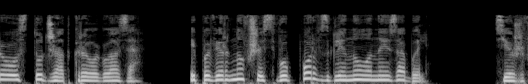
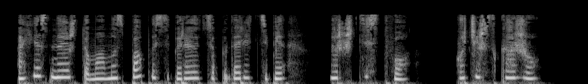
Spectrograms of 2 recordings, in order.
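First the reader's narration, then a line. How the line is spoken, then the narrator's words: Girl whispering into ear. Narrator (Russian): Девочка прошептала в ухо Мэри Роуз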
